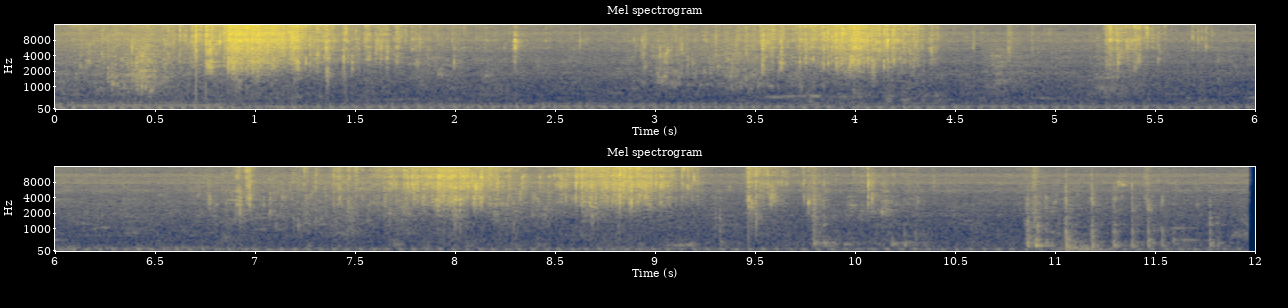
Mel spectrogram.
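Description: Water splashes and pours steadily as a man bathes outdoors in the province, with running water and intermittent splashes close by throughout.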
